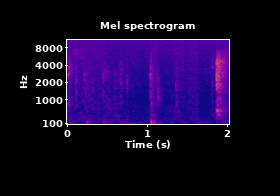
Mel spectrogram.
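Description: A few faint, scattered clicks over near silence, the clearest about a second in.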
